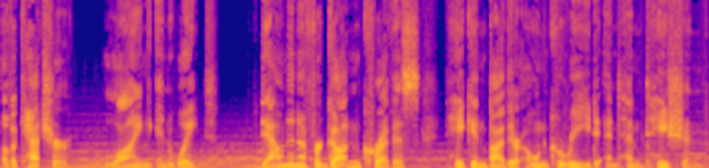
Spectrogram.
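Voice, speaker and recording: A man delivers scripted dramatic narration at a slow, deliberate pace. His voice sits fairly low and stays solemn and measured. Music plays clearly underneath him. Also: very animated. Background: music bed.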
